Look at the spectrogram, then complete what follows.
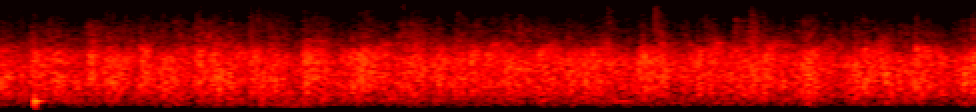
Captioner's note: applause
